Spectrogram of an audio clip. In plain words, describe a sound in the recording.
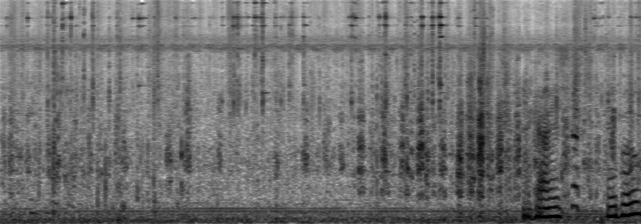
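Dogs growl and scuffle playfully up close.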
